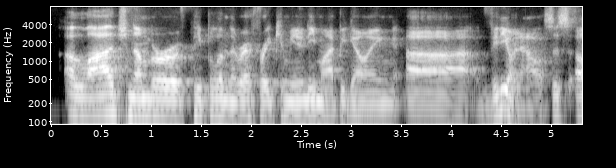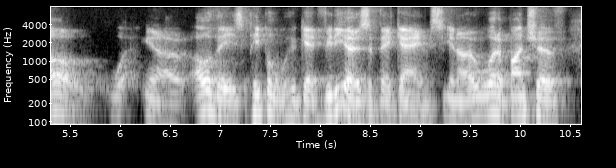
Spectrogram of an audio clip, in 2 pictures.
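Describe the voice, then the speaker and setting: In a room with audible echo, a man talks at a moderate pace in a medium pitch with ordinary pitch variation. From Australia. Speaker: rugby referee educator. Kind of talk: presentation interview. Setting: video call. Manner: hesitant, many fillers.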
